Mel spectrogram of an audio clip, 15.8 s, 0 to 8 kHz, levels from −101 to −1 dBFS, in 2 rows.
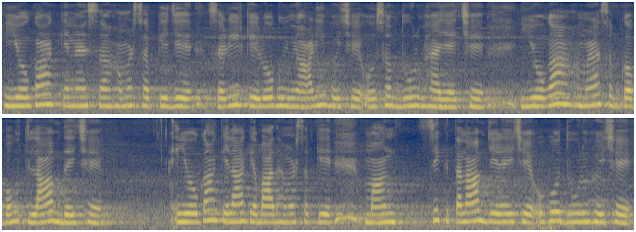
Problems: background sounds at intervals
